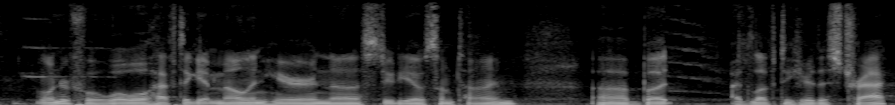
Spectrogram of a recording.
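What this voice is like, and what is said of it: Raspy, sick-sounding voice. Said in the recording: “my raspy, flu ridden voice”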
